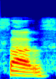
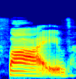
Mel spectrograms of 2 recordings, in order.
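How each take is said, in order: First: The vowel is a short 'uh' sound. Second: The vowel is a long gliding 'eye' sound. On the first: The speaker calls it wrong. "if you don't get enough movement with that long, long I vowel, it'll sound like fuv" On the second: The speaker calls it right. "this has that long I, so we're going to say the letter I for the vowel"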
